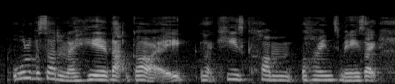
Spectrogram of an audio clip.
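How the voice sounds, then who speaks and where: A woman with a British accent and fairly high pitch speaks at a moderate pace in an animated tone with lively intonation. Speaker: travel content creator. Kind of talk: casual storytime vlog.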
